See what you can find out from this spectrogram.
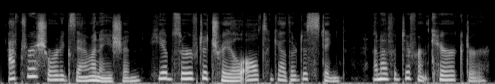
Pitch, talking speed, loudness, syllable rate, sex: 210 Hz, 180 wpm, -17 LUFS, 6.8 syllables/s, female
